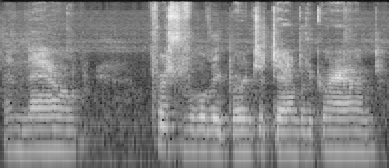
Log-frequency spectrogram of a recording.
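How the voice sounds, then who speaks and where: A woman of about a hundred recalling her past in an interview, speaking slowly and reminiscing, hard of hearing. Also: on the low side, completely flat delivery, a little mellow, a little hiss or hum, low-quality recording. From Cuba. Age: 100. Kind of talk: oral history interview.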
